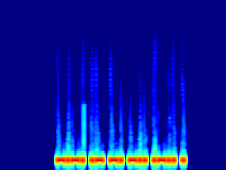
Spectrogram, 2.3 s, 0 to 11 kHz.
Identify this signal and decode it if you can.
Morse code, heard as a keyed tone, about 47 wpm, 700 Hz. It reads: CANDLE
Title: Six Letter Words - 50wpm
